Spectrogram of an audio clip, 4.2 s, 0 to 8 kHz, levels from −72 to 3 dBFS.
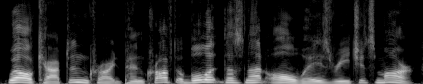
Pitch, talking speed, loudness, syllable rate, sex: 170 Hz, 170 wpm, -19 LUFS, 3.9 syllables/s, male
